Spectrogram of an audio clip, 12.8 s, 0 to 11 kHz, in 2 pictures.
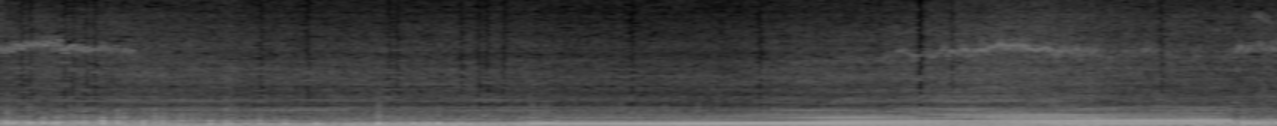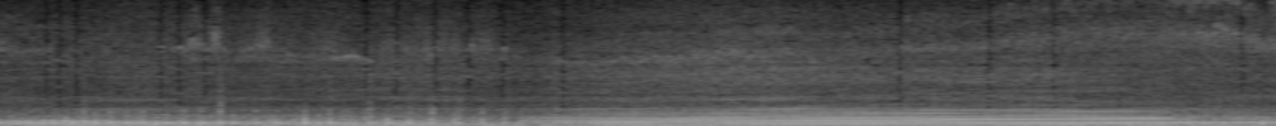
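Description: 2016 Yamaha R1's crossplane inline-four running through Graves carbon slip-on exhausts under way. The engine note falls at first, then climbs twice under acceleration, each climb ending in a sudden drop in pitch as it shifts up a gear.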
